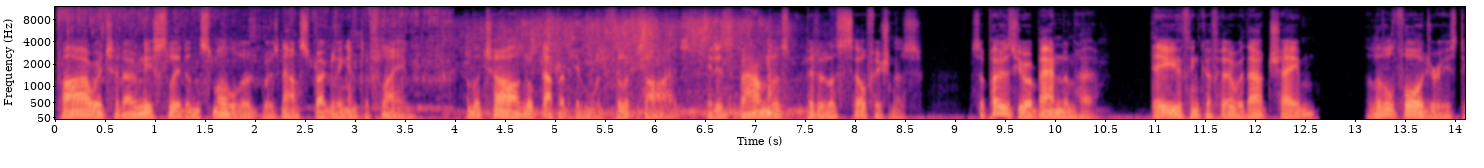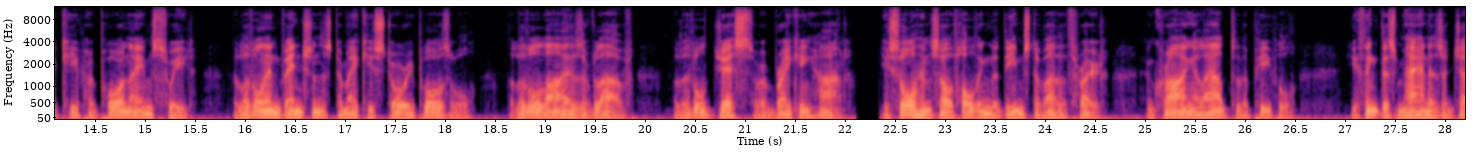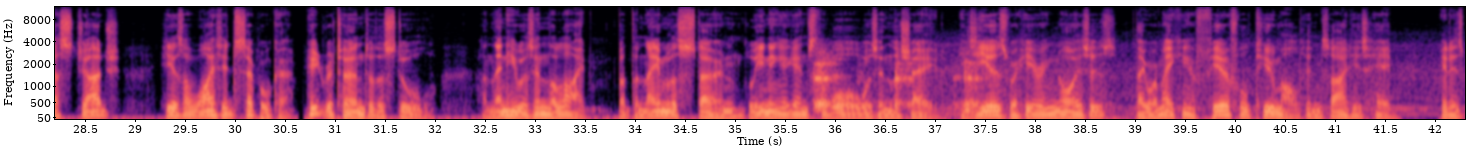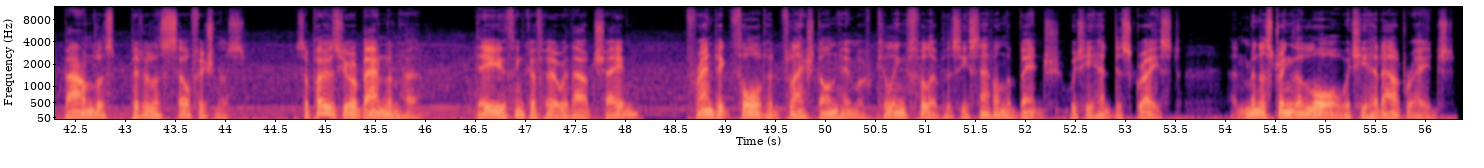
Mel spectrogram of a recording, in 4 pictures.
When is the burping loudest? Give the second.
36 s.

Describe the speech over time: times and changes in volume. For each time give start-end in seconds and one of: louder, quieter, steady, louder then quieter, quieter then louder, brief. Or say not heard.
0.0-56.2 steady.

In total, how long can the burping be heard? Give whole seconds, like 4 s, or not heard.
2 s.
